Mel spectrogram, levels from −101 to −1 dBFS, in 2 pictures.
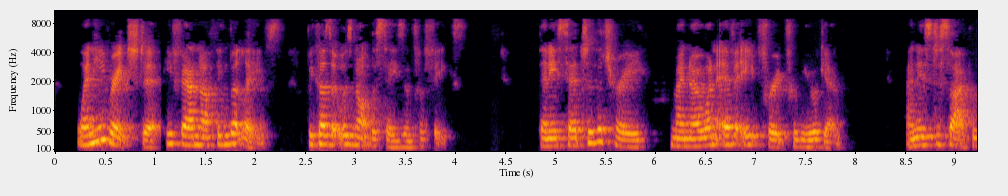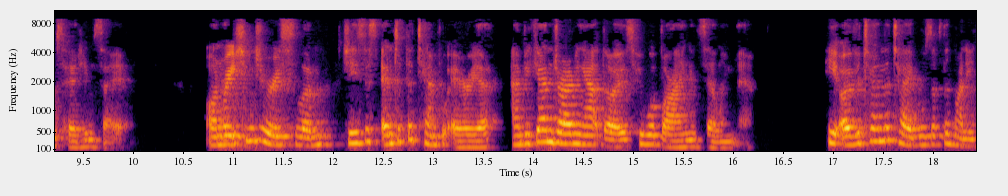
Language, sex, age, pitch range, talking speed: English, female, 20-39, 165-245 Hz, 210 wpm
